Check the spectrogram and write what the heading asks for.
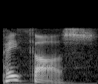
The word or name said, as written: pathos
